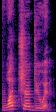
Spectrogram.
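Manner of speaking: "What cha doin'" with ch and no final g; casual "wutchuh doin"; reduced whatcha. Shown as a demonstration. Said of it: "you just becomes cha".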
